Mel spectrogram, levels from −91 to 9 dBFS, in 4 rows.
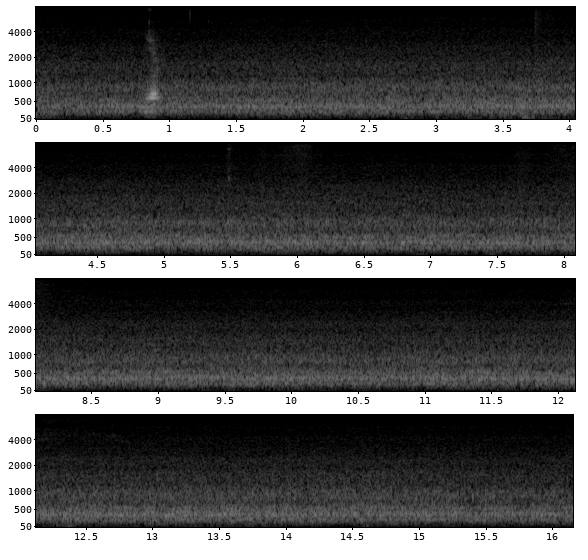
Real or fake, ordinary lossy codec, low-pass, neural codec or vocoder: real; none; none; none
